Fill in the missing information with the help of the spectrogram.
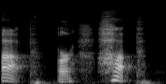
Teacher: So for example, if you're seeing even a 2.5-year-old who's dropping off the k in front of the word cup, and they just say up or hup, right? And we want that back sound.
